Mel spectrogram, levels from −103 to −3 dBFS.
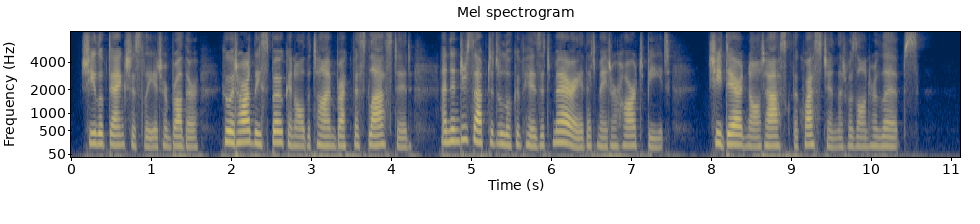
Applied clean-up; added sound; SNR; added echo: none; none; none; none.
